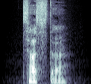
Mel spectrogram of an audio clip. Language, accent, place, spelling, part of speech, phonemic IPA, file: German, Germany, Berlin, Zaster, noun, /ˈt͡sastɐ/, De-Zaster.ogg
- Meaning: money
